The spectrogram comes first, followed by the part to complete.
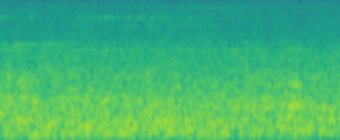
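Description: Electric BTS Skytrain running past on the elevated viaduct overhead, a steady noise, with people's voices beneath it.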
